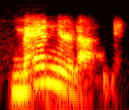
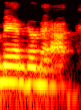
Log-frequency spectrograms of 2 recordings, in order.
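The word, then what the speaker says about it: Mandernach: us once again Jean Mander did I pronounce that right Jean actually we pronounce it with a harder k at the end you gave the official German pronunciation but we pronounce it mandac okay well close maybe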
